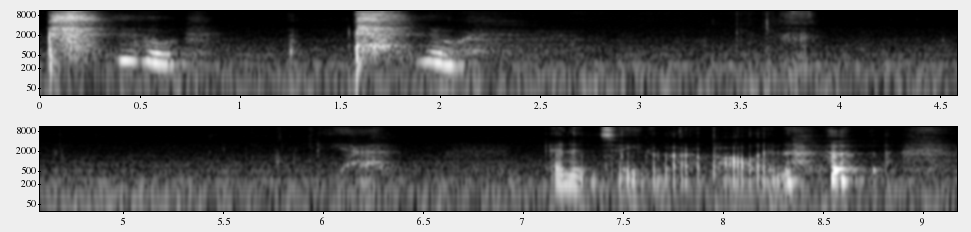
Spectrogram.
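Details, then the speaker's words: Ongoing allergic sneezing fit attributed to heavy pollen, sneezes muffled into a hankie held tight over the face: repeated forceful sneezes with sharp inhaled gasps and sniffing between them. "Oh they're ruffled into the hankie that's why they sound quiet cuz it's late much don't sleep"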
